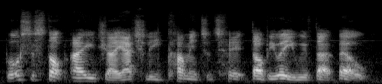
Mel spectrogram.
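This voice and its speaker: With a medium-pitched, bright, forceful tone, a man hosts a casual wrestling review podcast at a moderate pace. He rambles and chats, now and then bursting into silly sung impressions, on a noisy home recording.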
